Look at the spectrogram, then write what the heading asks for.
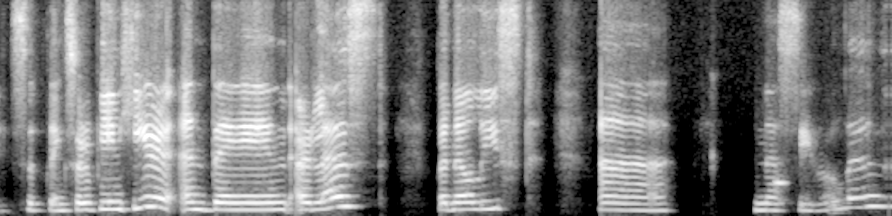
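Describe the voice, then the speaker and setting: A woman's voice: high-pitched, slow, long pauses, a bit bright. A woman facilitating an online council meeting over a video call, thanking and introducing members with many fillers.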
